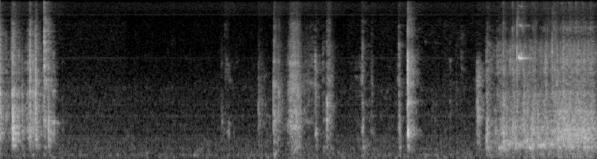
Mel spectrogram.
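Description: A sewing machine stitches a Remy Raglan garment in short, close bursts, with pauses between runs and a longer steady stretch of stitching at the end.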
